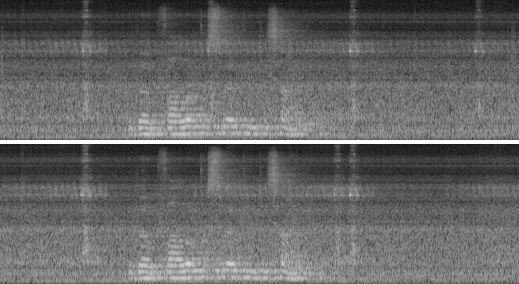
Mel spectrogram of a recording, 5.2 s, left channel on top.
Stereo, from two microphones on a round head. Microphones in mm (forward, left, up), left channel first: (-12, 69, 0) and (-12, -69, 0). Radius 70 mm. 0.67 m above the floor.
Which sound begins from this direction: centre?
A woman speaking, at 1.3 s.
